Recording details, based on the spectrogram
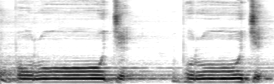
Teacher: یہاں پر آیت ہے تو یہاں پر ٹھہریں گے تو جیم میں قلقلہ کریں گے۔ جیم کا جو زیر ہے یہ سکون سے بدل جائے گا تو جیم میں قلقلہ ہوگا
